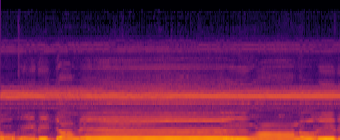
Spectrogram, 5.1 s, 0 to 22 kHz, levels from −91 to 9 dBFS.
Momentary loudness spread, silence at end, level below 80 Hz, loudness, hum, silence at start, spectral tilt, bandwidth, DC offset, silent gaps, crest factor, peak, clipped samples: 5 LU; 0 s; -46 dBFS; -18 LUFS; none; 0 s; -3.5 dB/octave; 16 kHz; under 0.1%; none; 10 dB; -8 dBFS; under 0.1%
